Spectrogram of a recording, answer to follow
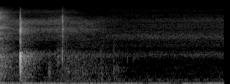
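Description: Sharp metal clicks from a VW switchable water pump and the tool in its housing port on the bench: one right at the start, another a fifth of a second later, a smaller one just after, then a faint hiss that fades away.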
